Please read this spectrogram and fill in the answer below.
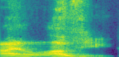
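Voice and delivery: with passion. Showing how a client is coached to say it to themselves, saying it with passion. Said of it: "Now say it with passion".

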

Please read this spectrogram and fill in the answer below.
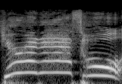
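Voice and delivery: shrill, very high-pitched, loud yell. Telling a story about yelling at their dog in the yard, retelling a yell. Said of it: "and I yell".

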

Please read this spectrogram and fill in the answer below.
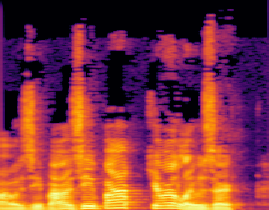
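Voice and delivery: high, goofy puppet voice. Retelling a bit of an angry, foul-mouthed puppet: George the puppet voice. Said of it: "I used to do an impression of him".

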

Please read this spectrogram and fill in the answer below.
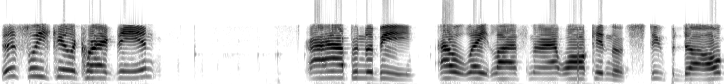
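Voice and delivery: fake Southern US accent. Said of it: "Now that you got me my southern accent".

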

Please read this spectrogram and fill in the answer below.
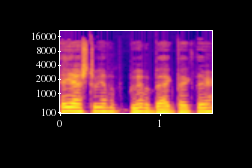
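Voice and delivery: quiet, very calm, slightly high-pitched. Retelling asking for a bag while feeling sick: quiet calm voice. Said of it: "this quiet, like".

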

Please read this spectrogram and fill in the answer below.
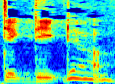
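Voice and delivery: breaking voice, cracking hard. Pressing the other speaker to answer honestly, voice cracking hard. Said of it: "my voice cracked hard".

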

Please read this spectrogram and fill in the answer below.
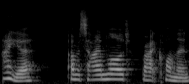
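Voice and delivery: flat, even delivery with no build-up. Mocking how a newer era of a show sounds: Jodie Whittaker impression, no drama. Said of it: "what I get in this Jodie Whittaker era".

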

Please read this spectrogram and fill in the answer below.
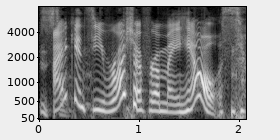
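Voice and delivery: animated sing-song delivery, pitch swooping all over. Showing the others an old impression she used to do: Sarah Palin voice. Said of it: "I used to do a Cara Palin".

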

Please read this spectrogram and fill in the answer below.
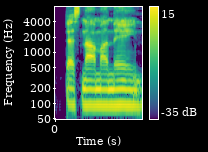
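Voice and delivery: put-on flat deadpan delivery. Retelling how a man corrected the speaker about his name, retelling a deadpan reply. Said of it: "I could hear the deadpan".

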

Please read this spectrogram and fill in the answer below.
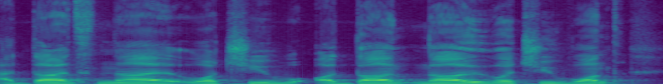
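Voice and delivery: put-on slow South African accent, Lebanese-tinged. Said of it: "It is very Lebanese".

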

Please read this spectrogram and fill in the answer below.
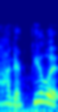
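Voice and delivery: usual speaking voice

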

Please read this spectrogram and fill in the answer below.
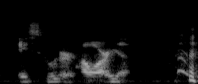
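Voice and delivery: plain North Dakota accent, swooping tune. Comparing regional accents, speaker demonstrates a deadpan North Dakota accent. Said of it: "a North Dakota accent is more like".

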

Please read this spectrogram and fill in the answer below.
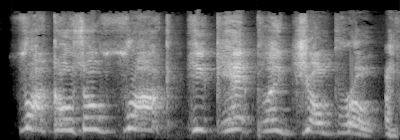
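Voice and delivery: very high, squeaky, snapping retort. Describing a clip where Elmo loses it, imitating Elmo snapping. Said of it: "just starts snapping".

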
